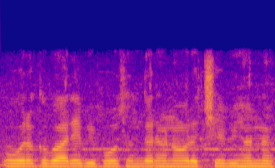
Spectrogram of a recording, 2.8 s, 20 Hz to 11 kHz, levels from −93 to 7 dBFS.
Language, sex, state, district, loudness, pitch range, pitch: Hindi, male, Punjab, Fazilka, -15 LUFS, 175-185 Hz, 180 Hz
